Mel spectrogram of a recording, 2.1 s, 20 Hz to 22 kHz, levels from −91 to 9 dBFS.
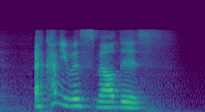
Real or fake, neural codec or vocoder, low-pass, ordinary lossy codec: fake; codec, 16 kHz, about 1 kbps, DyCAST, with the encoder's durations; 7.2 kHz; AAC, 48 kbps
